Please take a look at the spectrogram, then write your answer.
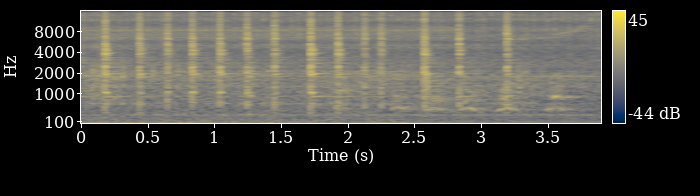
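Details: Jeep Wrangler JK front left wheel rattle only when turning hard left: sharp metallic clicks three or four a second over low drivetrain hum; worn front axle universal joint, found with broken cylindrical bearings and replaced.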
